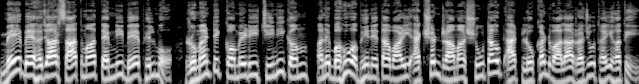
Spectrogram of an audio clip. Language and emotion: Gujarati, neutral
